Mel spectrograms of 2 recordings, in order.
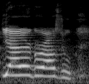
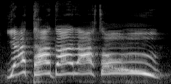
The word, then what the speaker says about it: Yatagarasu: This is not Yatagarasu. This is literal. Not Yatagarasu. Yatagarasu! Because that's the actual pronunciation.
